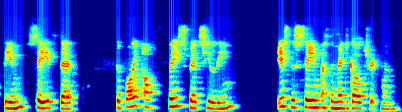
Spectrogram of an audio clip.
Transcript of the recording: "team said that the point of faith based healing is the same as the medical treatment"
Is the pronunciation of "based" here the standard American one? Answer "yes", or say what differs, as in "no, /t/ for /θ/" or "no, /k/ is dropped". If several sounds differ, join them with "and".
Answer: no, /s/ is dropped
